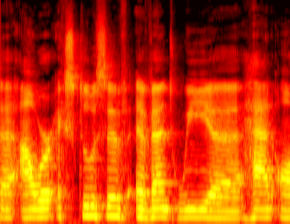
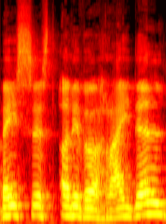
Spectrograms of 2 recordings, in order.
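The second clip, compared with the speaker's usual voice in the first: put-on German accent on the name. Podcast host introducing a vintage interview with the band's bassist, in a put-on German accent. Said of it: "That was my German accent".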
